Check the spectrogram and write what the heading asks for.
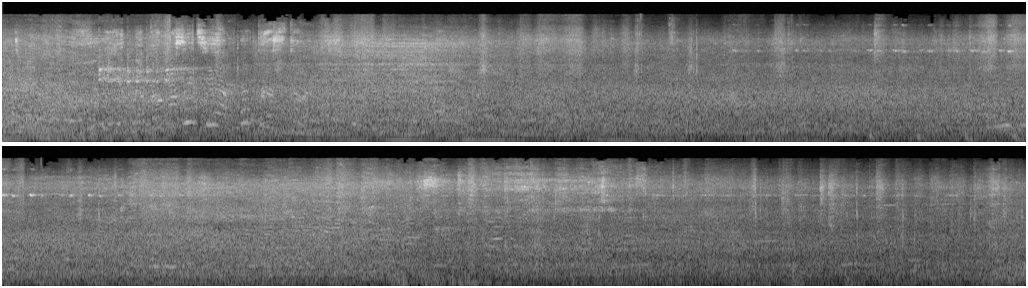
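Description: Busy city street: steady traffic noise with passers-by talking, a low rumble in the first few seconds and the whole slowly fading a little toward the end.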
